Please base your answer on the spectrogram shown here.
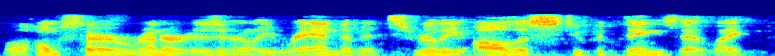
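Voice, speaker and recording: Guy on a podcast with a bright, sharp voice, rambly stories, dry, muffled mic. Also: on the low side, brisk, a little hiss or hum. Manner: rambling storyteller, laughs at his own stories. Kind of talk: casual podcast chat.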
